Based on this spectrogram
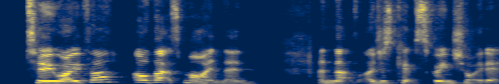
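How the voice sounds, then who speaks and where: A woman with a British accent and a fairly high pitch. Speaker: permanent makeup artist and trainer. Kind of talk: podcast conversation.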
